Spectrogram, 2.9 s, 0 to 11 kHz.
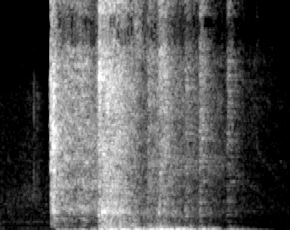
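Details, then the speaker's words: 1983 Ford Mustang with rebuilt 5.3 LS V8 from a 2002 Avalanche, with cam upgrade and 4L60E, fire-up, thermostat not yet open, oil pressure 40 idle/70 revved: catches cleanly, blips up smoothly with an even deep beat, then shuts off; healthy start and rev. "So Riley's ecstatic. Everything sounds good. Everything ran good. We're very happy there."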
